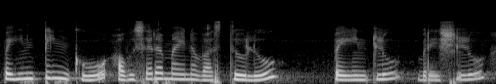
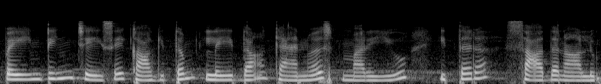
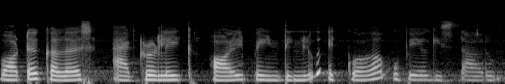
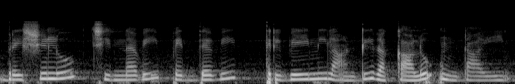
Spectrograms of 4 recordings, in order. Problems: none marked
